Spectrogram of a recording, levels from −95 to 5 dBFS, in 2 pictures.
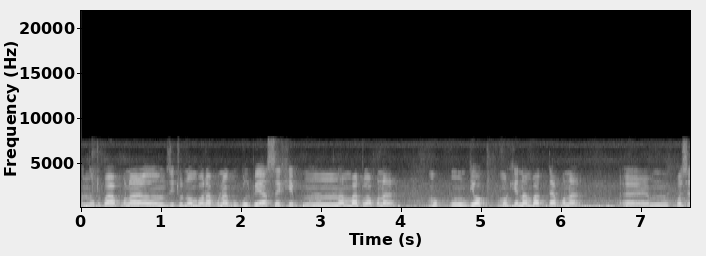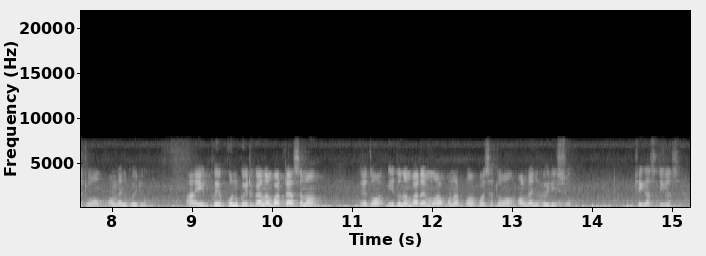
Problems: constant background noise, background conversations at intervals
